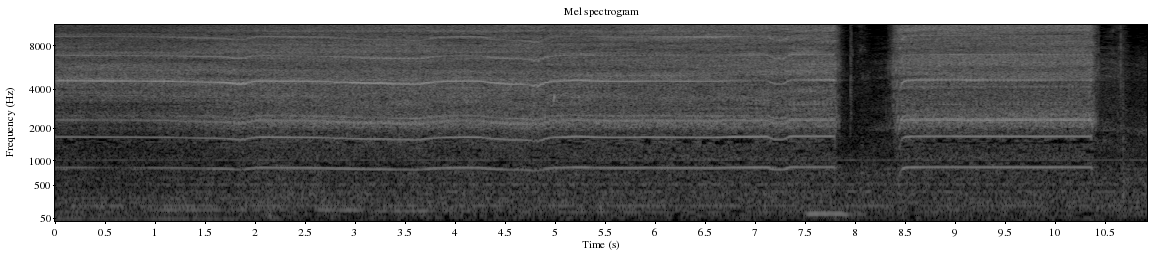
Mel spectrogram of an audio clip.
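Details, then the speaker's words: Steady high-pitched motor whine with a brief pause from a power wire driver passing a wire lateral to medial through the leg at the proximal tibial ring, Charcot midfoot reconstruction with external frame, type 2 diabetic with neuropathy. "so I have my assistant hold the leg we're going to pass the first wire from lateral the medial and the proximal ring"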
